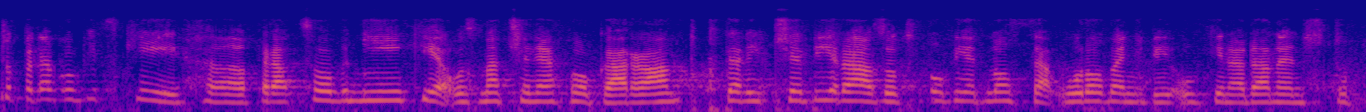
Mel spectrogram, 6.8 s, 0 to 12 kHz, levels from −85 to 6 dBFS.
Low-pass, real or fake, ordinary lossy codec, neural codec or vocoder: 7.2 kHz; fake; Opus, 16 kbps; codec, 16 kHz, 1.1 kbps, Voila-Tokenizer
